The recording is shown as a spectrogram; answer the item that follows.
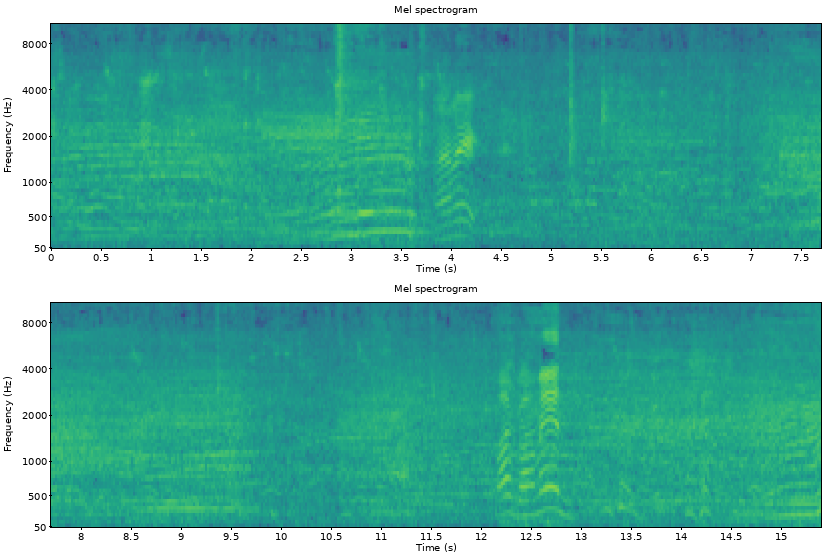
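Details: Large cattle unloaded from a truck call repeatedly, with short wavering moos and rising, bending bellows from more than one animal amid busy background noise and occasional thumps.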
